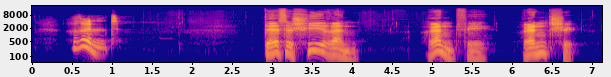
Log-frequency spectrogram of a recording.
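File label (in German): "rend", Wittlicher Wörterbuch; das wittlicher woerterbuch; woerterbuch vertonung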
